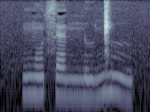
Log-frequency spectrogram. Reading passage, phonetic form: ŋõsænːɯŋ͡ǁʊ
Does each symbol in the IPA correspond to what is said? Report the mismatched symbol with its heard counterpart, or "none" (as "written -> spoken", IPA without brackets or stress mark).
ʊ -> ɯ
